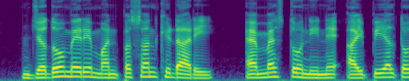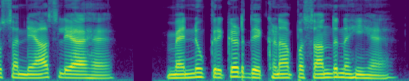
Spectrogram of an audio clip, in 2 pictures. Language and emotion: Punjabi, sad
